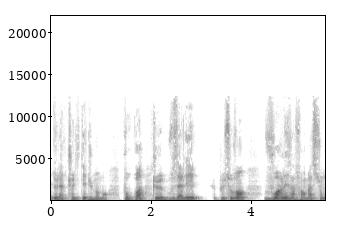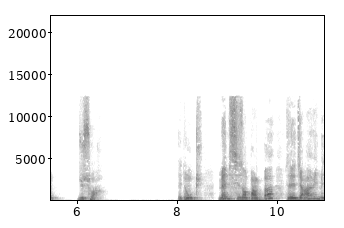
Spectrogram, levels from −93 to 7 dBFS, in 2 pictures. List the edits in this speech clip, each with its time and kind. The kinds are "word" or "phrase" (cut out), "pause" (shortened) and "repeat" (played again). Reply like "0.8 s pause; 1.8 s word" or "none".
2.0 s word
